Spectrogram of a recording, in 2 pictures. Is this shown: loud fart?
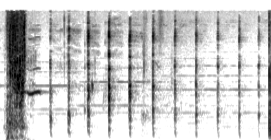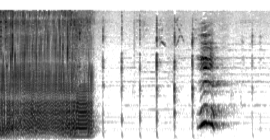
yes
